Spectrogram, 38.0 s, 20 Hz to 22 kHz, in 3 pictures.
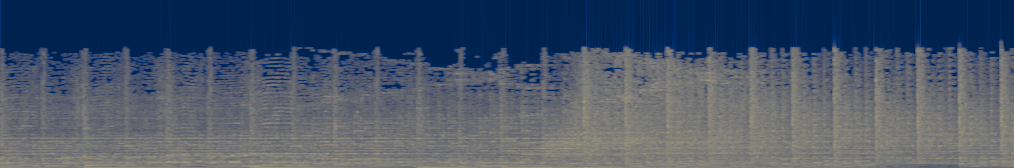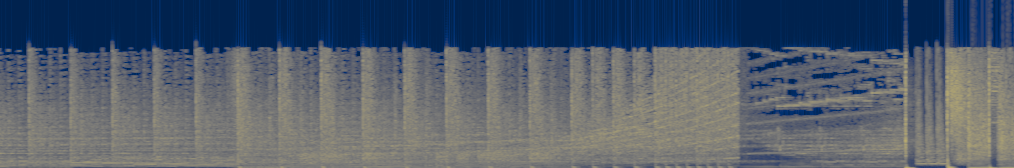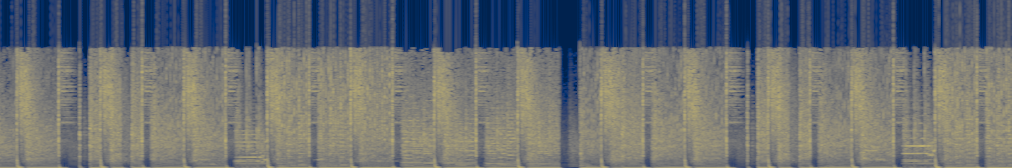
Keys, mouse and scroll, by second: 2.7 space, 4.7-7.7 drag, 9.0-12.0 drag, 13.4 space, 15.6 space, 17.1-18.8 drag, 18.8-19.3 scroll up 1, 19.3-19.9 scroll down 2, 19.9 space, 20.9-21.5 scroll up 2, 22.1 space, 22.9-27.2 drag, 27.2-27.5 scroll down 2, 27.5 scroll up 1, 27.6-29.9 middle drag, 29.9-30.4 scroll up 1, 30.4-30.8 scroll down 2, 30.8 middle click, 31.8 space.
